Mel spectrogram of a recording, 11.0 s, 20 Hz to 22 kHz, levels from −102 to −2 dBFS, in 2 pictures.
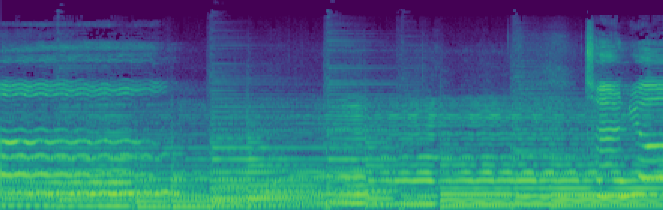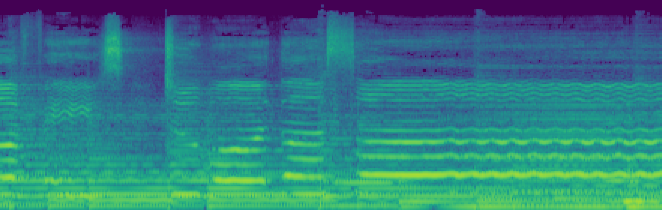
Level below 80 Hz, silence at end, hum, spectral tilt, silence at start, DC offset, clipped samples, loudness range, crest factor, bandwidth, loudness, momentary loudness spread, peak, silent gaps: -54 dBFS; 0 s; none; -5.5 dB/octave; 0 s; under 0.1%; under 0.1%; 6 LU; 16 dB; 16 kHz; -21 LUFS; 7 LU; -6 dBFS; none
